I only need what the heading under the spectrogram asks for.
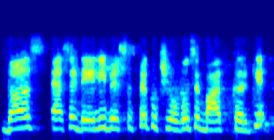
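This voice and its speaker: A woman from Lucknow talks politely over a call, slipping English words into her speech. Her voice sits a little high. The line is dry and slightly dull. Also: steady tone, normal speed, slightly rough, no echo. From Lucknow, India. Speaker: sales trainee. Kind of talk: casual call chat.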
